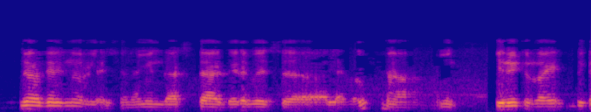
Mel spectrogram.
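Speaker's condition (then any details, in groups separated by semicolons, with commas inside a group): No condition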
